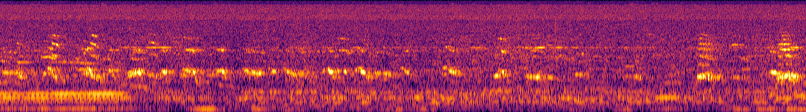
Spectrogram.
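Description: Near silence: faint room tone with a low steady hum and faint scattered high chirps.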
